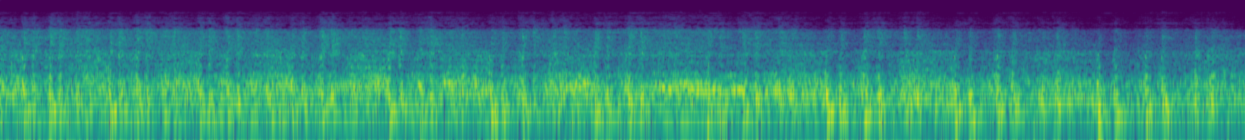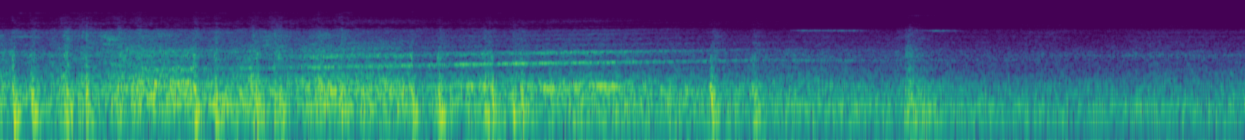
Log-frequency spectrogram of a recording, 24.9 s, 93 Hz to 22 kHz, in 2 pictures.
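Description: JR East E231 series commuter train running into a station at speed: a loud rush of wheel noise with rapid clatter over the rail joints. From about 14 seconds in, a thin whine rises slowly in pitch while the noise dies away as the train brakes toward a stop, with a single knock near the end.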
